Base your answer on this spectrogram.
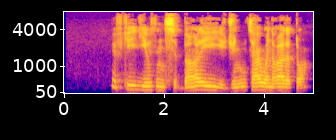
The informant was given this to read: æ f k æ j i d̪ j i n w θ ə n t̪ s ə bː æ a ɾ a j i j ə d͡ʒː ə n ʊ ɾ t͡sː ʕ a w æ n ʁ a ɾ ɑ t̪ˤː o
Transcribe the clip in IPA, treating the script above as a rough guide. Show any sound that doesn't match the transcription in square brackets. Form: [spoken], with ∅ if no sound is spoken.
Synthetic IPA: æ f k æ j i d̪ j i [∅] w θ ə n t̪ s ə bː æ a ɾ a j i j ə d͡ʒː ə n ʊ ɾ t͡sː ʕ a w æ n ʁ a ɾ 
